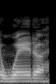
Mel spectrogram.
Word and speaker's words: way to: Way to, convierte T como R suave, way to help you out.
